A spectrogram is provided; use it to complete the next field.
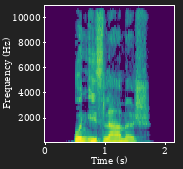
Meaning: un-Islamic
- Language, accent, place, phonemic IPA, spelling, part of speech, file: German, Germany, Berlin, /ˈʊnʔɪsˌlaːmɪʃ/, unislamisch, adjective, De-unislamisch.ogg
